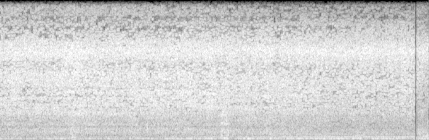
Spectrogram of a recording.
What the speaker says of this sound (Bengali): তেল গরম হয়ে গেছে, চিংড়ি মাছগুলো ভেজে নিই।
